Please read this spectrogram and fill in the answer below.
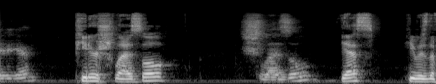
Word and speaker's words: Schlesinger: And this strategy was headed by Peter Schlesinger, the former president of... You got that name wrong, but it's fine. The former president of... Say it again? Peter Schlesinger.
